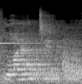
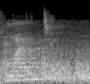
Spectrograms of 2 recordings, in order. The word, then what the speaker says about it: planted: sound of the so if this word is added by E ending you have to pronounce the word become planted or planted once more planted or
